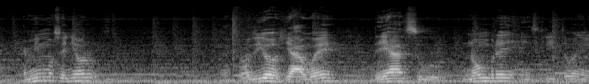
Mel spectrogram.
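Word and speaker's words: Yahvé: Dios nombre conocido como nombre que no se puede pronunciar pues no tenía no s no tiene vocales y se le conoce como el Dios He B que es el nombre de nuestro Dios que nosotros podemos pronunciarlo como yahwe que es el nombre real de Dios yahwe y aquí lo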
